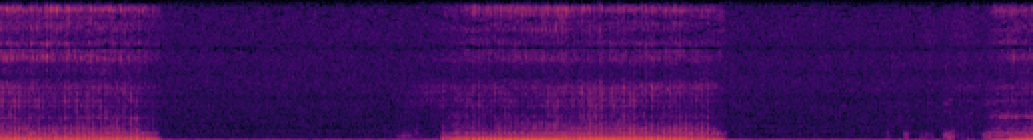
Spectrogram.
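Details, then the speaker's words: Snoring that keeps someone awake: two loud, low, rattling breaths separated by quiet pauses. "and you wonder why I can't get any sleep around here for"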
